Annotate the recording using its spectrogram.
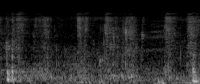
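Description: Horses wading in a shallow stream: light, irregular sloshing and splashing of water around their legs, with small scattered clicks.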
